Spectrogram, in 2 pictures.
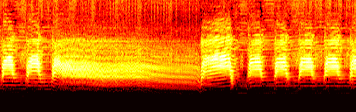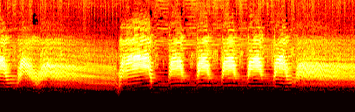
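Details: Cicada song recorded in Japan: a long buzzy drone that breaks into a series of rhythmic pulsing phrases, about seven beats each, with the whole sequence repeating twice, all high-pitched with nothing low.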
